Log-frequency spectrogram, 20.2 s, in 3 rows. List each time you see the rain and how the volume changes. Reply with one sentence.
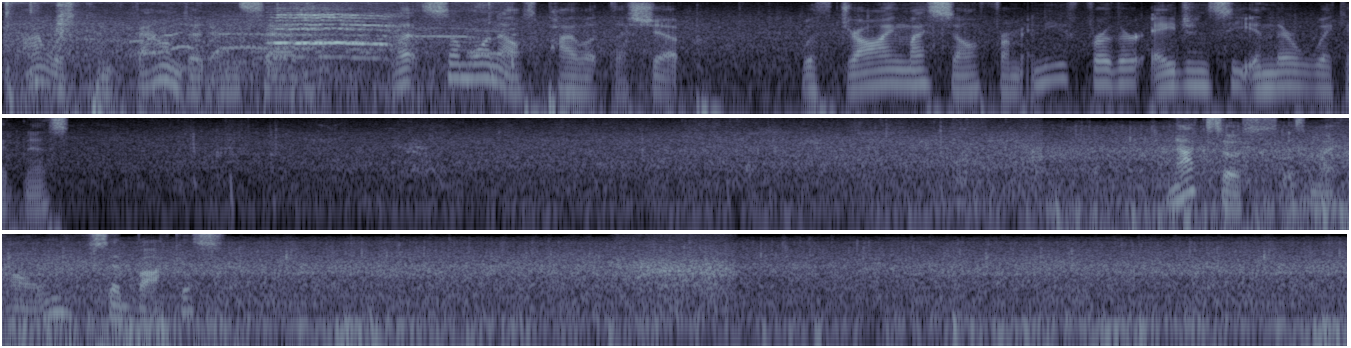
The rain can be heard from 0.0 to 20.1 s, getting quieter then louder.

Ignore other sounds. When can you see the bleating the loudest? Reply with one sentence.
The loudest moment of the bleating is at 2 seconds.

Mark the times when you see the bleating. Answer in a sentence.
You can hear the bleating from 0.0 to 2.6 s.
